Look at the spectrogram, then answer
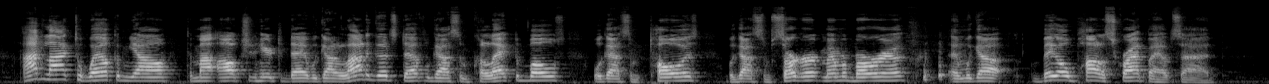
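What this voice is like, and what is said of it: Put-on Southern US accent. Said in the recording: “I should just do it in a southern accent the whole time.”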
